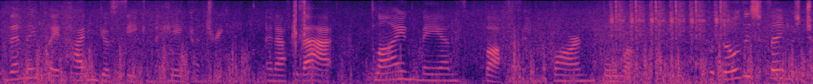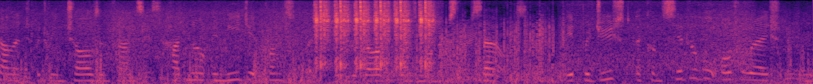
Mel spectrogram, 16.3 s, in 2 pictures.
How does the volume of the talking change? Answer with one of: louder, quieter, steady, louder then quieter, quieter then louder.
steady.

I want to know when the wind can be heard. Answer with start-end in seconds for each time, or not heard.
0.0-16.2.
